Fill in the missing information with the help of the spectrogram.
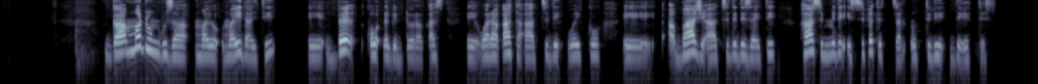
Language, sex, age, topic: Gamo, female, 25-35, government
